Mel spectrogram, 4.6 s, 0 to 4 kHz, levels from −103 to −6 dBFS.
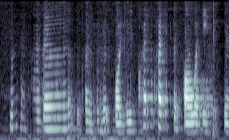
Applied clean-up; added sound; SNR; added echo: neural mask model DeepFilterNet 3.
